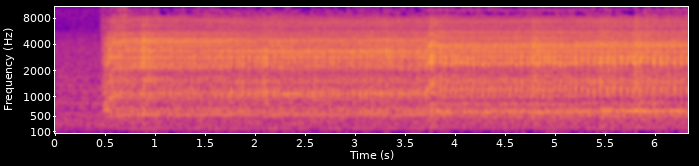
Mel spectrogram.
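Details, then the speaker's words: Sunbeam Mixmaster model 1-7A (235 W) before service: high buzzing motor whir wavers and surges in pitch on the lower half of the speed dial; it struggles at low speeds and was fixed by replacing the speed-control resistor. "all right now you can definitely hear some issues there at the lower half of the speed dial"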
